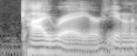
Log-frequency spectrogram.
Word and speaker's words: Kiray: "Hey, it's Kiray," and I think I said Kiray, or you know what I mean, something Kyrie. Right? Who knows? Yeah, right? yeah. Kyrie Irving. I don't know. And he's like Kiray, like courageous.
